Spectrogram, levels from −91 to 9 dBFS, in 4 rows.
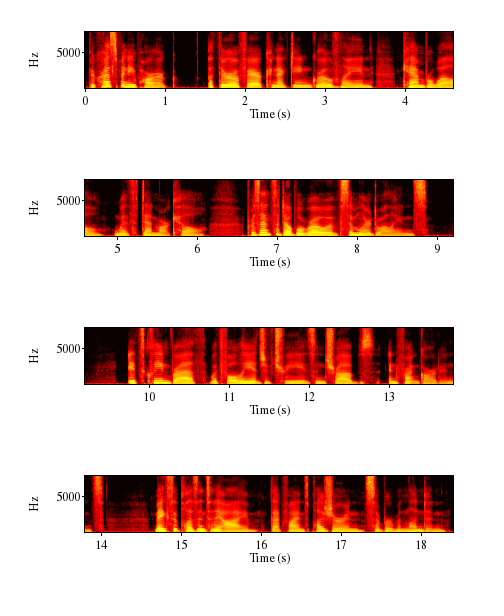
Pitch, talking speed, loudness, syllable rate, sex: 210 Hz, 140 wpm, -21 LUFS, 4.6 syllables/s, female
